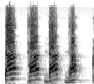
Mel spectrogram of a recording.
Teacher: तुम्हारे ऊपर वाले जो दांत हैं उसके थोड़ी सी ऊपर तुम्हारी जुबान टकराएगी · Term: मूर्धन्य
